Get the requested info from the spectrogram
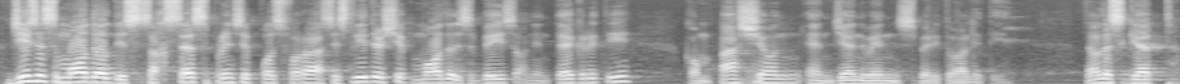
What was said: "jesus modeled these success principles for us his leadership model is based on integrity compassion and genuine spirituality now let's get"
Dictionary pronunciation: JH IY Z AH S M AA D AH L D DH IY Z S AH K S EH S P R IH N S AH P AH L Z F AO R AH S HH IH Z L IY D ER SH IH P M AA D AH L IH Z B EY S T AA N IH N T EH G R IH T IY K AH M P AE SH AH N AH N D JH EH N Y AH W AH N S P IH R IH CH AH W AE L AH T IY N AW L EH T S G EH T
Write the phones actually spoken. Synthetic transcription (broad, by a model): JH IY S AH S M AA D AH L D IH S AH K S EH S P R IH N S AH P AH L S F AO R AH S HH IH S L IY D ER SH IH P M AA D AH L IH S B EY S T AA N IH N T EH G R IH T IY K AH M P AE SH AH N AH N D JH EH N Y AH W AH N S P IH R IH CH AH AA L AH T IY N AW L EH T S G EH T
